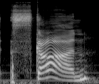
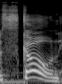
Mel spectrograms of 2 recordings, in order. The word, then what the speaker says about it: scone: She said scone instead of scone. In America, we say scone. – And exactly. – For me, having lived in England a long time, of course I say scone. And with the British baking show, I think more and more Americans are pronouncing it that way.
